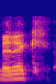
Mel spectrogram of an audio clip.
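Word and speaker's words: Minnich: I can be found on Twitter at Chip Minnick.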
